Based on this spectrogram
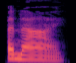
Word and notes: anigh: British English

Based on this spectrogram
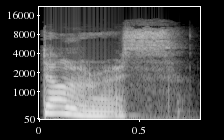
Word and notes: dolorous: British English

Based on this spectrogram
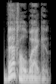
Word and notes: battlewagon: British English

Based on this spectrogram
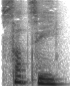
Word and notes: sudsy: British English

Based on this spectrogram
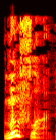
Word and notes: mouflon: British English

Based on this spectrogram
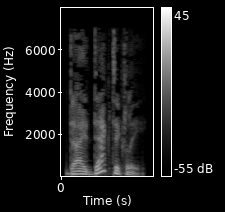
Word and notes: didactically: British English

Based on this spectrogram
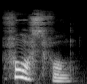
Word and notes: forceful: British English

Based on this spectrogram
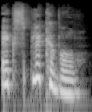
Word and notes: explicable: British English

